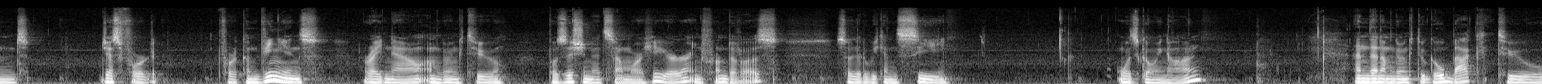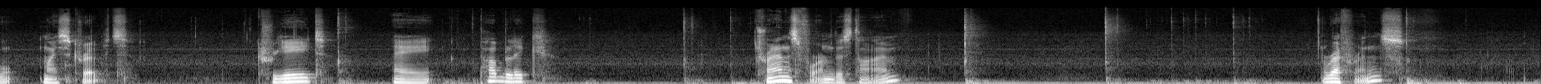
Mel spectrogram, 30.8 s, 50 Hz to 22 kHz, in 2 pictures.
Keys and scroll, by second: 19.2 Return, 20.0-24.4 typing, 25.5 Return, 26.9-29.9 typing.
